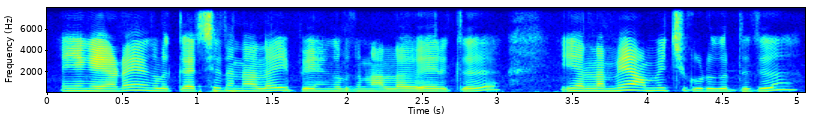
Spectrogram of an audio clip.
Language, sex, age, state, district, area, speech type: Tamil, female, 45-60, Tamil Nadu, Tiruvannamalai, rural, spontaneous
